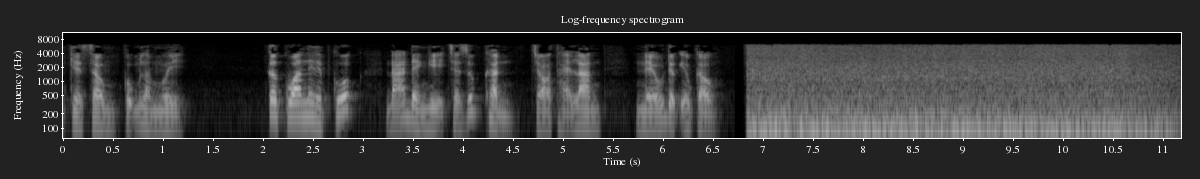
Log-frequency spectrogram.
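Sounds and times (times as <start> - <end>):
speech: 0.0 - 1.3, 2.0 - 6.6
grey metal patrol boat engine idling at a canal pier: 6.8 - 11.1.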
